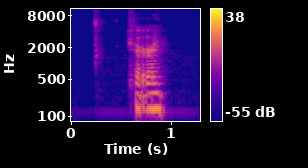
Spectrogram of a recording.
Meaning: inflection of craindre: 1. first/second-person singular present indicative 2. second-person singular imperative
- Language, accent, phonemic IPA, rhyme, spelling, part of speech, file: French, Canada, /kʁɛ̃/, -ɛ̃, crains, verb, LL-Q150 (fra)-crains.wav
